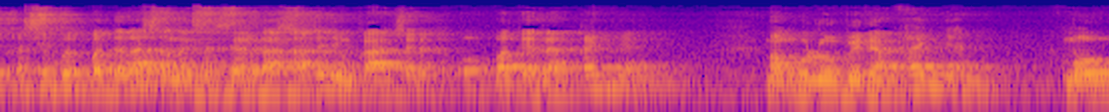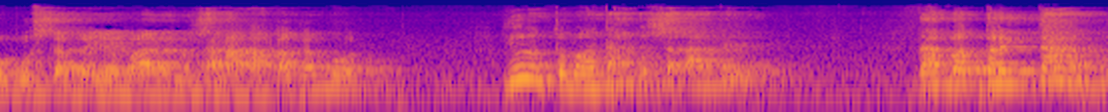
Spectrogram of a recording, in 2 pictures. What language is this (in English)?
Filipino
